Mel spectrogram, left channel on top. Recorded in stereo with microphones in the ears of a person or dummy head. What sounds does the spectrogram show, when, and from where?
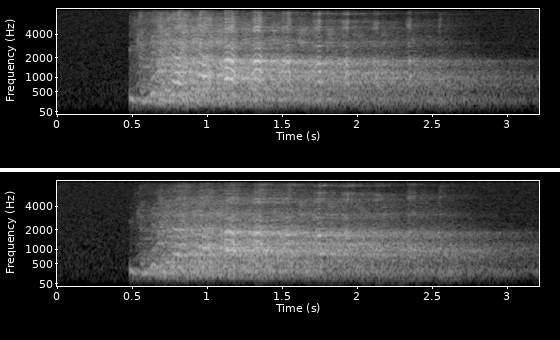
0.5 s laughter: 45° left (ahead or behind), 0.6 m; by 2.6 s 20° left (ahead or behind), 1.7 m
